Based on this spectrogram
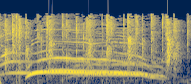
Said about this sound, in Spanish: Un aplauso para él, por favor.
